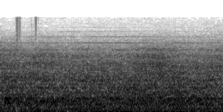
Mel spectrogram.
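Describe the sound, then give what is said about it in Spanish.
A police helicopter circling over Madrid during a general strike makes a constant broad whooshing drone that stays at an even loudness for the whole clip, with no talk. “Escuchamos de fondo esas hélices del helicóptero que recorre Madrid para vigilar y para impresionar un poco.”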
